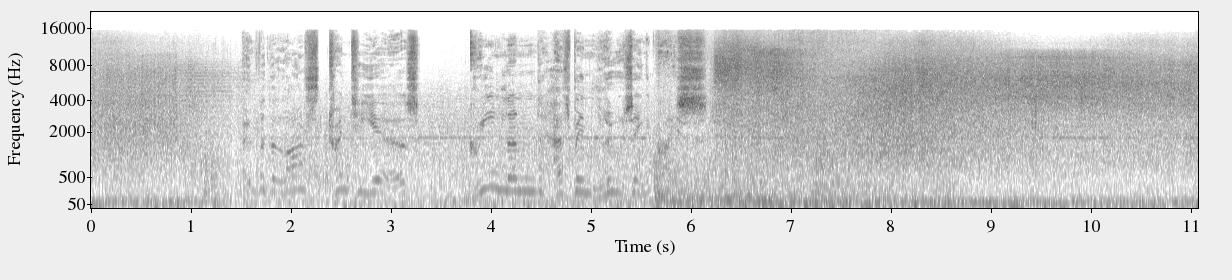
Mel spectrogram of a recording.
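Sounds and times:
deep rumble of collapsing ice: 5.6s - 11.0s
hiss of falling ice and spray: 6.2s - 11.0s.

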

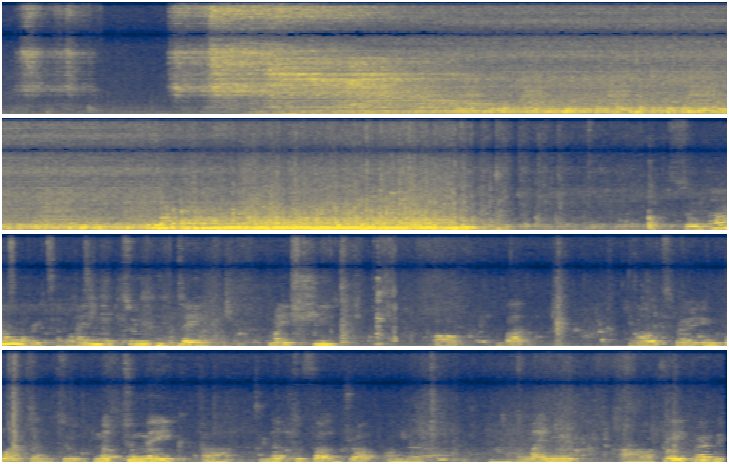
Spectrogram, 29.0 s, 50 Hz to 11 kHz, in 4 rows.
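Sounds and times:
short burst of noise: 1.7s - 12.3s
water draining through mesh: 2.2s - 29.0s.

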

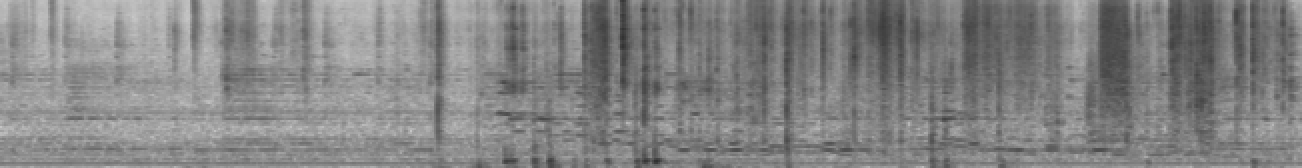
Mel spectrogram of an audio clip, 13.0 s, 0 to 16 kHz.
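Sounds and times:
quiet background music: 0.0s - 13.0s.

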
